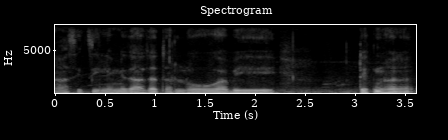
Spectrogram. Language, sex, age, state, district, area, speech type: Urdu, male, 30-45, Maharashtra, Nashik, urban, spontaneous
